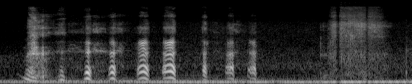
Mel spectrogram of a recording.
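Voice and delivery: breathy high laugh; high giggling laugh. Real, not acted. Man laughing at his kitten's name. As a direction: giggle at your own joke.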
